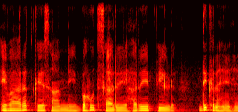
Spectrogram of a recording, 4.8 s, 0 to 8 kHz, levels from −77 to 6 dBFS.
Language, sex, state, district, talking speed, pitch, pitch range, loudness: Hindi, male, Uttar Pradesh, Lucknow, 125 wpm, 115 Hz, 105-135 Hz, -19 LUFS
